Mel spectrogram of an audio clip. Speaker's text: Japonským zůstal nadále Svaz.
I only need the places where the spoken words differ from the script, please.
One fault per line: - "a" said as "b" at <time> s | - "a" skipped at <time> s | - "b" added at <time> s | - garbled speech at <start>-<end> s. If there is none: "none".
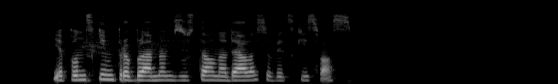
- "problémem" added at 1.1 s
- "Sovětský" added at 2.6 s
